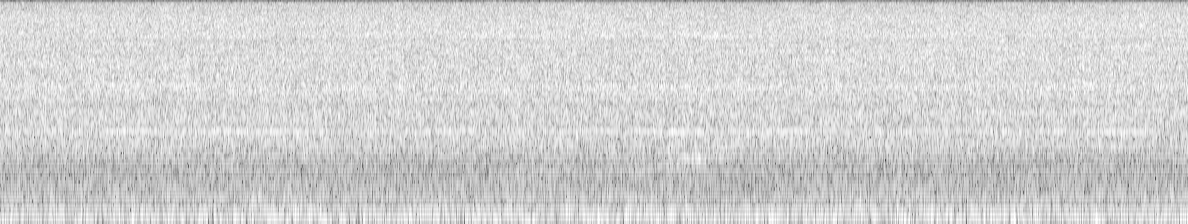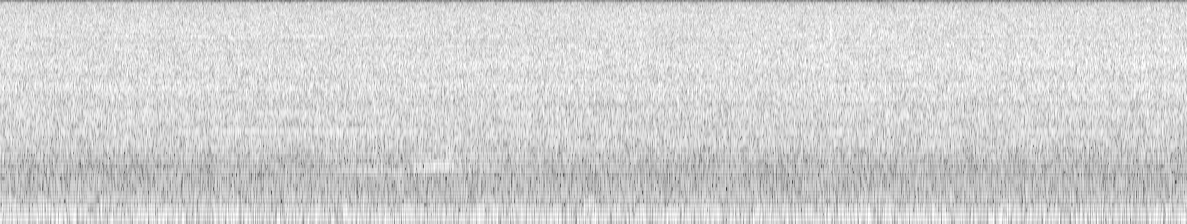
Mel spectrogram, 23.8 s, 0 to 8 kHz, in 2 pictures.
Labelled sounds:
16.0	16.4	humpback whale, 0.56 to 0.73 kHz

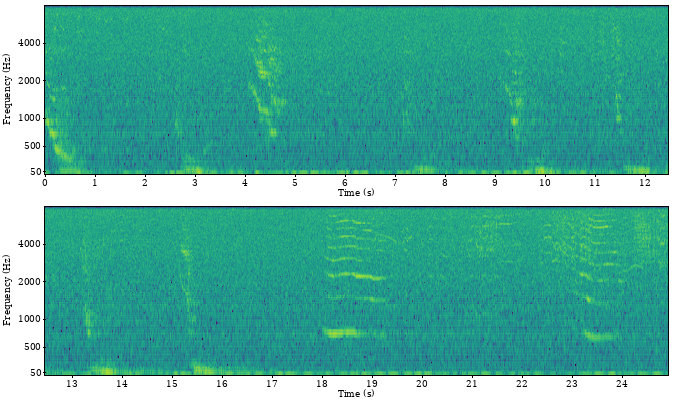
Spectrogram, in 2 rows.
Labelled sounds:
4.2	5.6	humpback whale, 0.90 to 3.3 kHz
9.1	9.4	humpback whale, 1.3 to 2.0 kHz
13.2	13.5	humpback whale, 0.80 to 1.4 kHz
15.2	15.4	humpback whale, 3.2 to 4.0 kHz
18.0	19.3	humpback whale, 0.80 to 6.2 kHz
19.1	19.6	Pacific white-sided dolphin, 4.0 to 4.8 kHz
21.5	21.8	Pacific white-sided dolphin, 5.7 to 6.0 kHz
22.6	23.3	Pacific white-sided dolphin, 3.4 to 4.3 kHz
23.1	24.4	humpback whale, 1.3 to 7.0 kHz
24.3	24.5	Pacific white-sided dolphin, 5.7 to 5.9 kHz

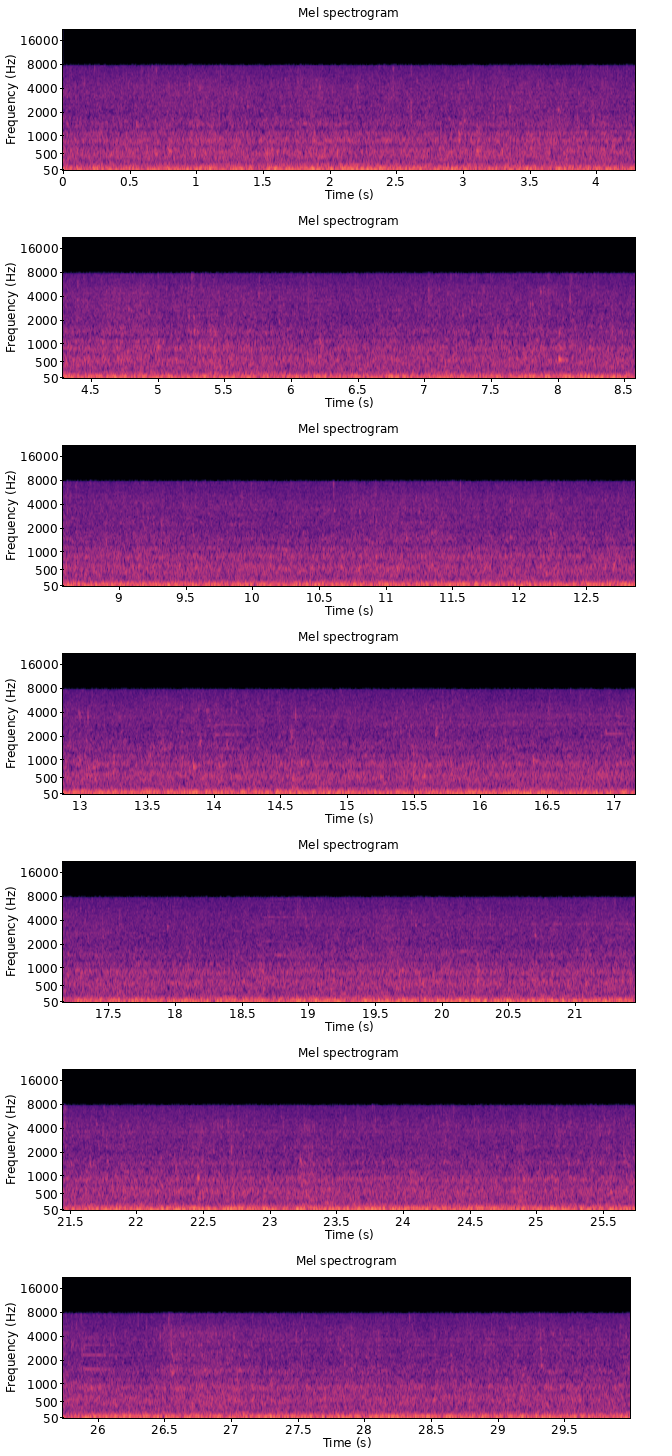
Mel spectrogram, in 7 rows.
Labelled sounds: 13.9	14.2	killer whale, northern resident, G clan, 2.6 to 2.8 kHz

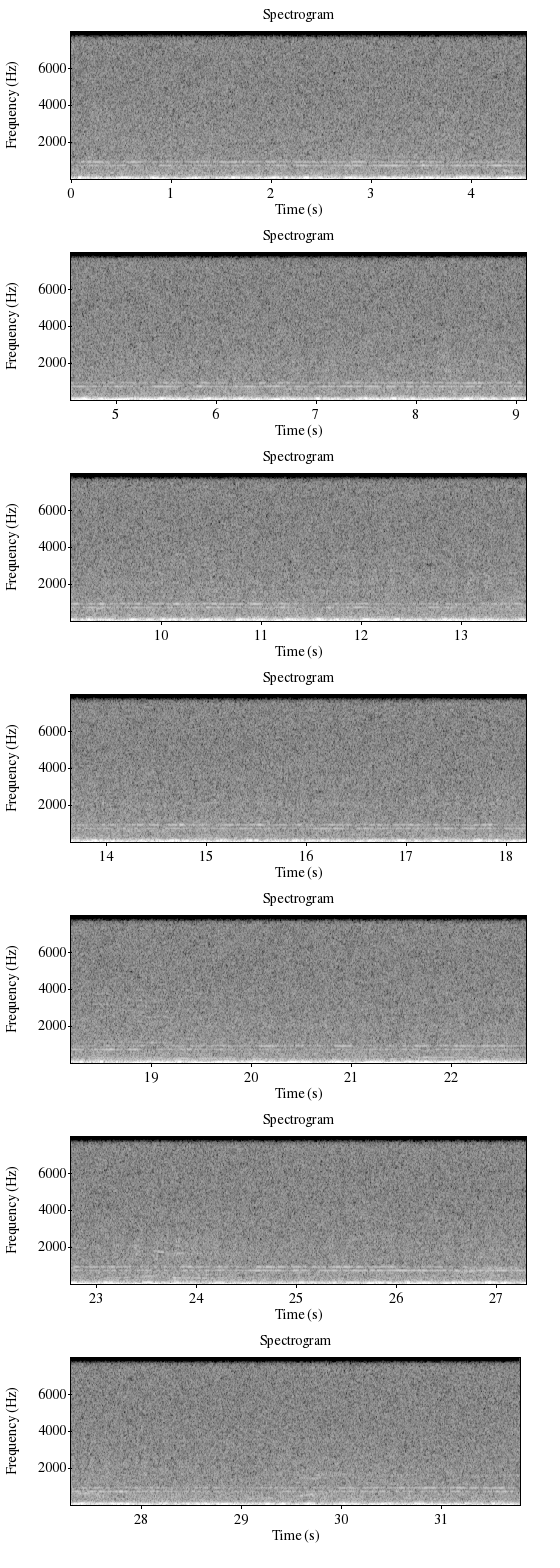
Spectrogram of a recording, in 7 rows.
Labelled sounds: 0.2	0.4	humpback whale, 0.83 to 0.99 kHz

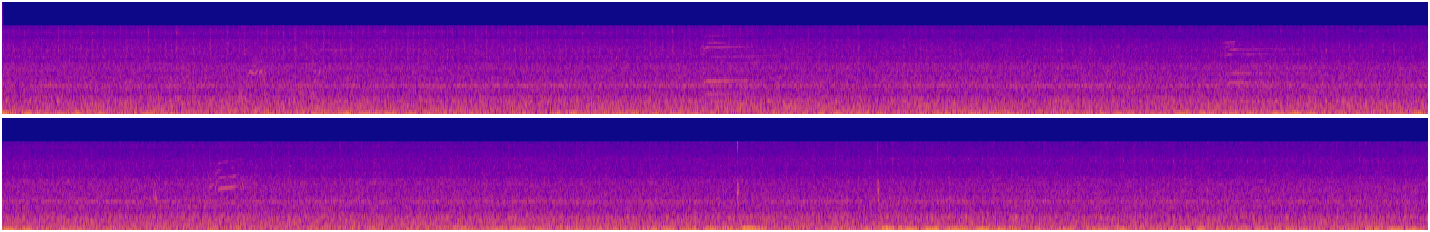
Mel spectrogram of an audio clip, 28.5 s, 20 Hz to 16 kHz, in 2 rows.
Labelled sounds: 7.0	7.5	killer whale, Bigg's (transient), 1.1 to 4.2 kHz
12.1	12.7	killer whale, Bigg's (transient), 3.0 to 3.2 kHz

